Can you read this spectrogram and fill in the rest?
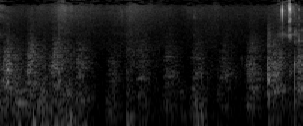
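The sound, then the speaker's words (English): A pet named Don scratches at a couch in a run of rough, raspy strokes, fairly loud and irregular, with a few brief pauses and no talking. “Don is scratching the coach.”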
